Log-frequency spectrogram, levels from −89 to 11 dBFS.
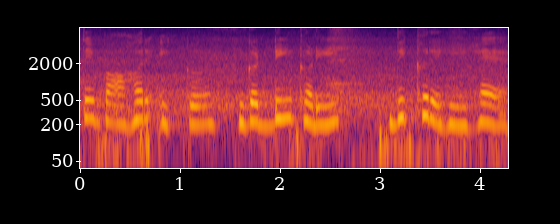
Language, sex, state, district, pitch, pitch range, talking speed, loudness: Punjabi, female, Punjab, Kapurthala, 215 Hz, 205-240 Hz, 110 wpm, -16 LUFS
